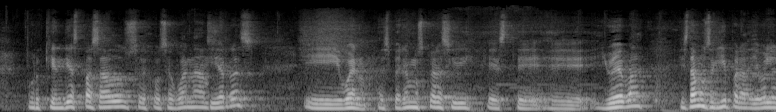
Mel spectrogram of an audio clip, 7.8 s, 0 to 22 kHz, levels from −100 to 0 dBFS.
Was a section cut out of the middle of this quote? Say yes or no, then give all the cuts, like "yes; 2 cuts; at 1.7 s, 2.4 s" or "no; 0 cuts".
yes; 1 cut; at 2.1 s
